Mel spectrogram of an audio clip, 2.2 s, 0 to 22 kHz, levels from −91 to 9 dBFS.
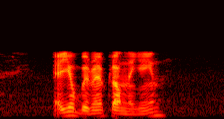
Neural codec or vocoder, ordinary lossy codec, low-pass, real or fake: none; AAC, 32 kbps; 3.6 kHz; real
